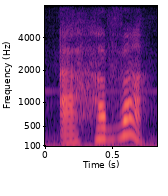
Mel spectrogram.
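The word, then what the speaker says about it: אהבה: We have 1 alef and 2 heys. 3 kamatzes. The first kamatz belongs to the alef, the second kamatz to the hey, and the last kamatz belongs to the vet. Therefore, the last hey is silent. It has no vowels of its own.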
